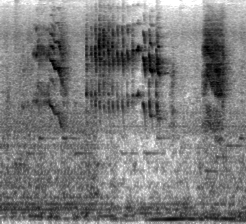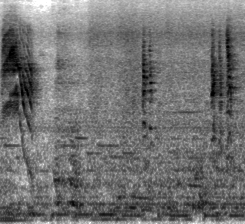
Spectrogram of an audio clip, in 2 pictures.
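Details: A kept long-tailed shrike sings in fighting style, filled in with sparrow-like notes: quick high chattering trills and sharp chirps in short bursts separated by pauses, over a low steady hum.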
